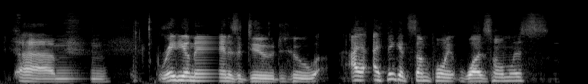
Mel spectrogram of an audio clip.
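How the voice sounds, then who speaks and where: Music plays behind a man who speaks at a fairly slow pace, his fairly high voice showing ordinary pitch variation. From New York, Westchester County. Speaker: comedian. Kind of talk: casual chat. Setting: remote call from his bedroom.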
